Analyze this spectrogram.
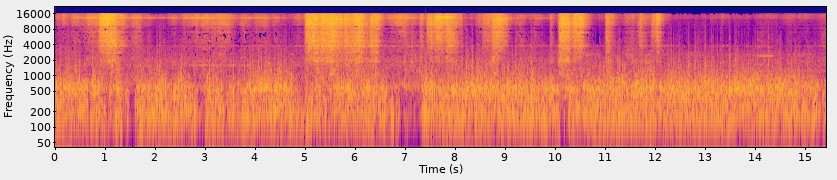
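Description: A train rumbles and clatters steadily along the tracks.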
